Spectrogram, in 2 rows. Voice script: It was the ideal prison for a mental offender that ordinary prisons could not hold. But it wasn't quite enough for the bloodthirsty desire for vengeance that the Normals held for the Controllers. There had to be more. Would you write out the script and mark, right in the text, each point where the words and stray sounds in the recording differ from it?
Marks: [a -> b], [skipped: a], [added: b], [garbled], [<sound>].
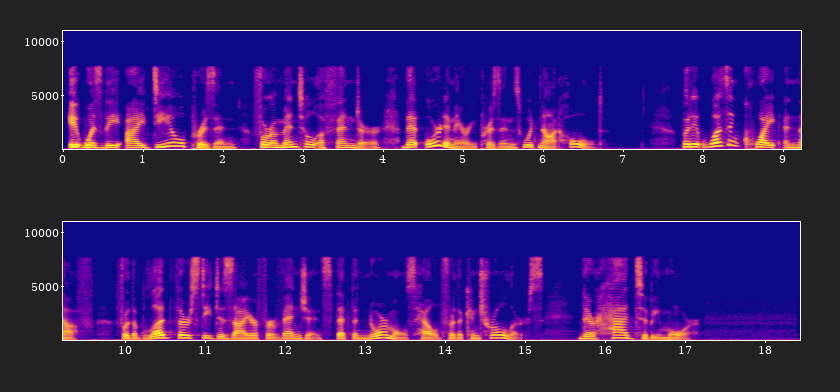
It was the ideal prison for a mental offender that ordinary prisons [could -> would] not hold. But it wasn't quite enough for the bloodthirsty desire for vengeance that the Normals held for the Controllers. There had to be more.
